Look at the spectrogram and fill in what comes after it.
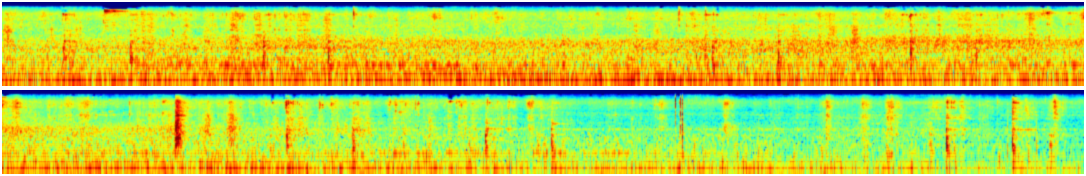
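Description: Amtrak passenger cars rolling past at speed: a steady rumble of wheels on rail with a steady tone in it, then a run of sharp clacks as the trucks of the rear baggage car cross rail joints, the sound fading slowly as the end of the train passes.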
